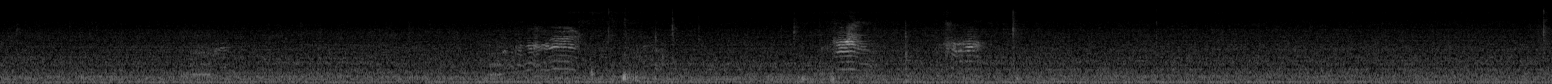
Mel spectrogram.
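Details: Two cats playing indoors: Khan, a two-month-old Lynx Point Ragdoll/Javanese kitten, and Toby, an adult Applehead Flamepoint Siamese rescue. Three brief high meows come a few seconds apart, with faint patter and room hum.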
